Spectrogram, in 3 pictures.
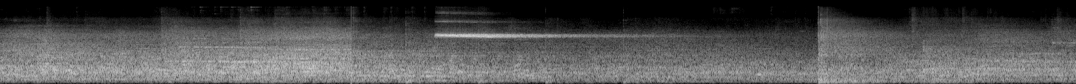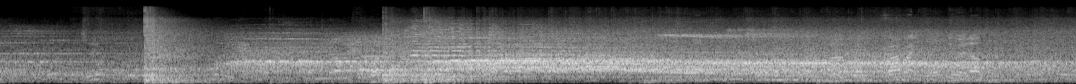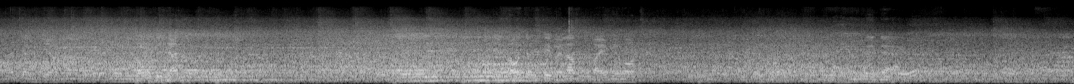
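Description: Volleyball rally in a sports hall: a referee's whistle about four seconds in, two sharp ball strikes, then the crowd's voices swelling into cheering, with a second, shorter whistle partway through. Spectators' chatter runs throughout.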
